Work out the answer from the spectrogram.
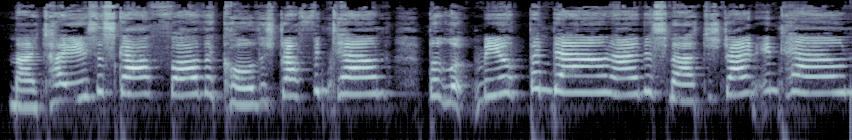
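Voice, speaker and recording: A woman's voice: very high-pitched, normal speed, sharp tone, pitched above the performer's own voice. A woman voicing a kind, proud male storybook giant with a cheery, sing-song delivery.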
